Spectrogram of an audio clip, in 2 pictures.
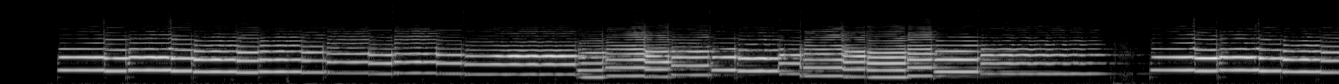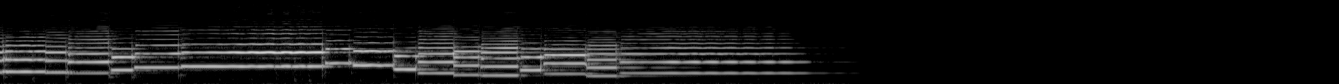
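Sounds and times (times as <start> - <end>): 
hautbois: 0.6 - 22.0.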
